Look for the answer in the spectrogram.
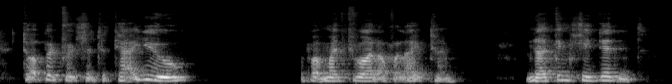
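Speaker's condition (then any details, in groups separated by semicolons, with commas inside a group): Cerebral palsy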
